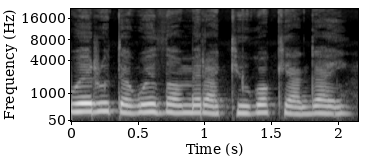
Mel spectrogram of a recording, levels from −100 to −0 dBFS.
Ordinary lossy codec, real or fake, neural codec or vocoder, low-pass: none; fake; vocoder, 44.1 kHz, 128 mel bands every 512 samples, BigVGAN v2; none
